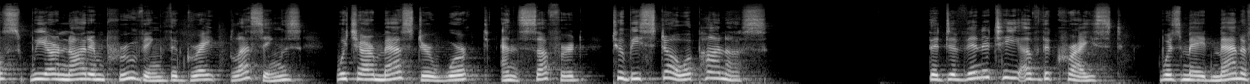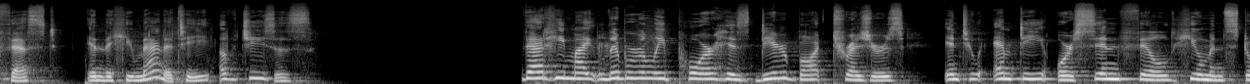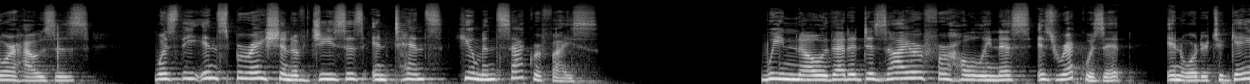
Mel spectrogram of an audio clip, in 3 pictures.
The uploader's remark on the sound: The Sunday service audio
